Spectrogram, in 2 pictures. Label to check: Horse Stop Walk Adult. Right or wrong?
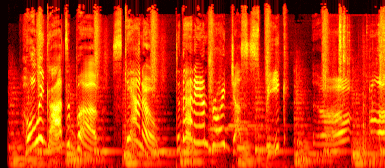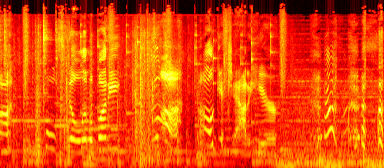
Wrong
